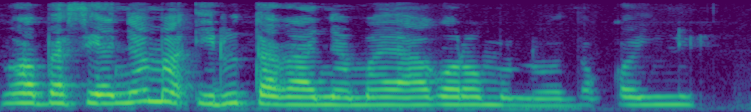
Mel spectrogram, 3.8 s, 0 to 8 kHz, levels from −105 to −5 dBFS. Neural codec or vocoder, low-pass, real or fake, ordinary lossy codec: none; 7.2 kHz; real; none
